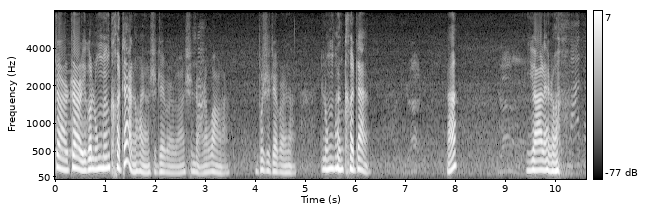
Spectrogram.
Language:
Chinese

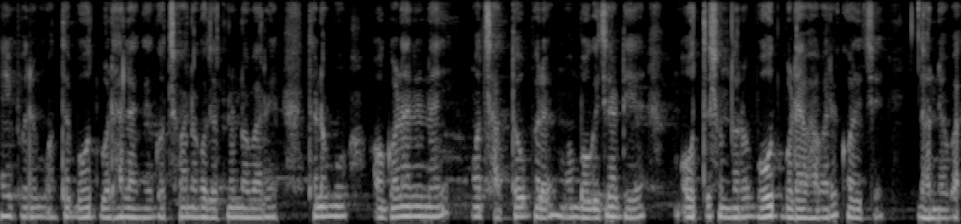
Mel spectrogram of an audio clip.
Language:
Odia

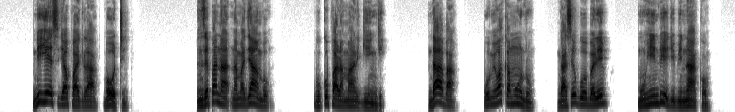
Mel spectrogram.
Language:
Matengo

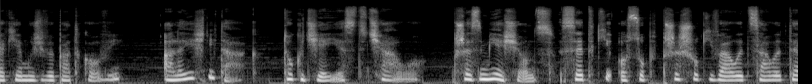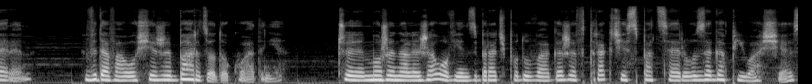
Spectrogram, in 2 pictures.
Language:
Polish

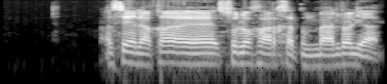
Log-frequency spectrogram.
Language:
Kalkoti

